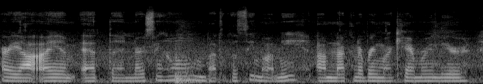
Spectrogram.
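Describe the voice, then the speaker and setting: A woman's voice: low voice, flat delivery, quick pace, loud music behind the voice. A woman in her thirties chatting casually to her viewers while driving, talking through her errands and day. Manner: chatty, talks to viewers as "y'all". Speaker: vlogger. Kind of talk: casual vlog chat. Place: in a car.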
